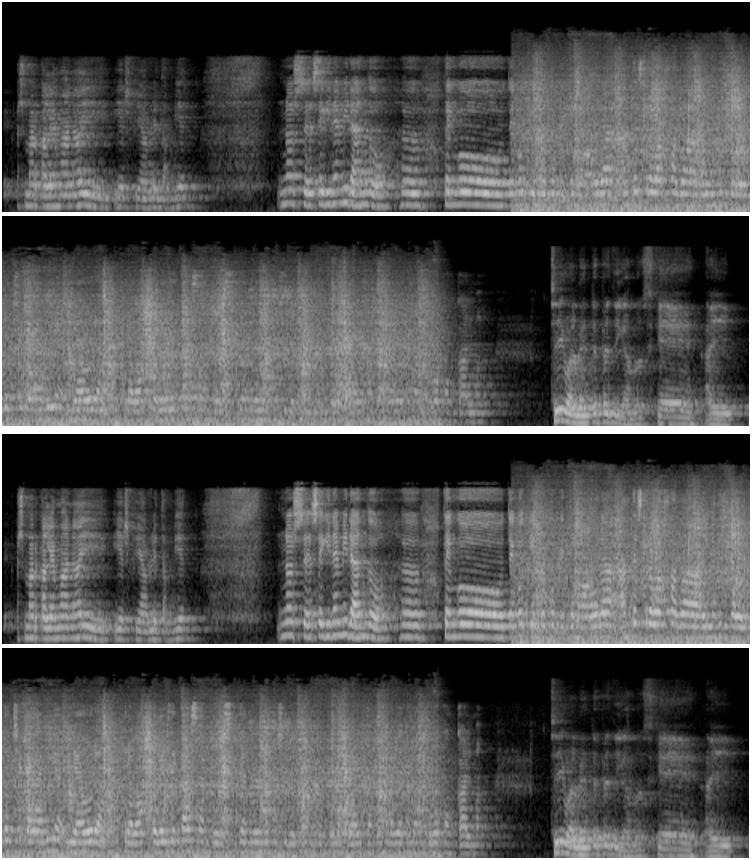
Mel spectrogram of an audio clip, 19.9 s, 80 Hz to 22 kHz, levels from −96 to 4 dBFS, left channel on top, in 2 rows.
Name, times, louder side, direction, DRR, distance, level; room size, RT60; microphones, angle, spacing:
voice 1, 0.2-2.5 2.7-16.4, right 4 dB, 75° right, 9 dB, 0.6 m, -29 dB
sound 1, 6.8-15.8, right 1 dB, 15° right, 0.9 m, -27 dB
voice 2, 17.3-19.6, left 1 dB, 20° left, 3 dB, 0.5 m, -31 dB
9.1 x 3.1 x 6.0 m, 1.2 s
head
